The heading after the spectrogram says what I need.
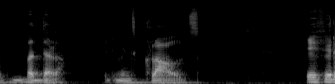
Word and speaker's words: ਬੱਦਲ: In Punjabi, it's going to be badal, all right? So pay attention on the pronunciation. Some people say badal.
